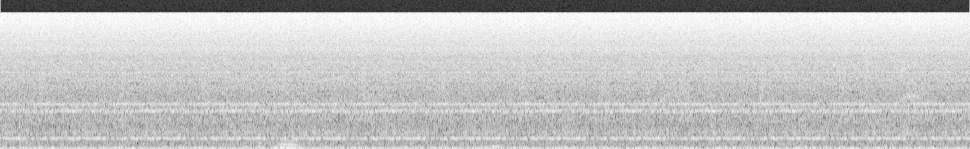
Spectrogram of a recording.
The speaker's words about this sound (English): Subtly abrasive. Low humming, droning,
